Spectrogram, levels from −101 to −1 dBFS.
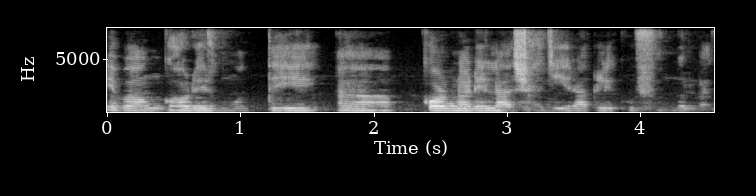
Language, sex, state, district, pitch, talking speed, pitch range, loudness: Bengali, female, West Bengal, North 24 Parganas, 195 Hz, 170 wpm, 190-200 Hz, -23 LUFS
